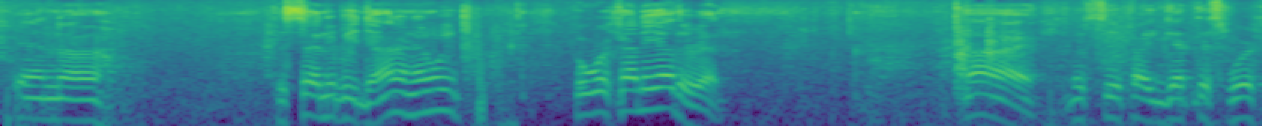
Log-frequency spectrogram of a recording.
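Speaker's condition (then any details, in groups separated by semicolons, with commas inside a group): No condition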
